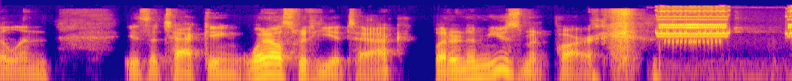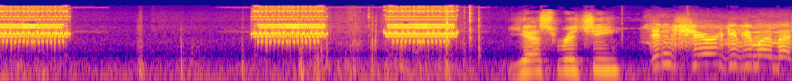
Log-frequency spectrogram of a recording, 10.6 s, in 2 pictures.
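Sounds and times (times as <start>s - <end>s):
speech: 0.0s - 4.7s, 8.7s - 10.5s
electronic communicator alert buzzing: 4.4s - 5.8s, 6.9s - 8.4s.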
